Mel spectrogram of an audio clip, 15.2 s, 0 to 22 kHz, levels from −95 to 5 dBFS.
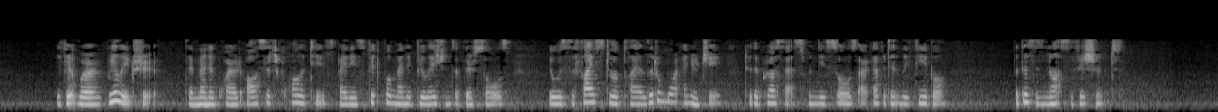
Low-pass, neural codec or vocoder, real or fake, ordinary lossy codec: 7.2 kHz; autoencoder, 48 kHz, 128 numbers a frame, DAC-VAE, trained on Japanese speech; fake; MP3, 24 kbps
